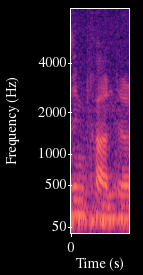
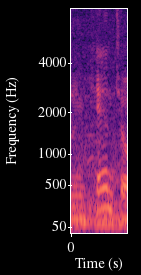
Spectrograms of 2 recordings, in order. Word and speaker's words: Encanto: did find out that it is in kanto not in kanto i was saying it wrong earlier it was a great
